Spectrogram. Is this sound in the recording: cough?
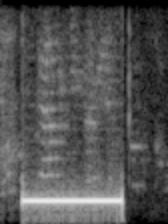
no

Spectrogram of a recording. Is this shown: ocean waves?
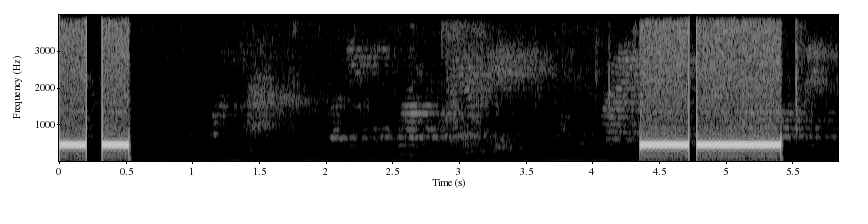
no

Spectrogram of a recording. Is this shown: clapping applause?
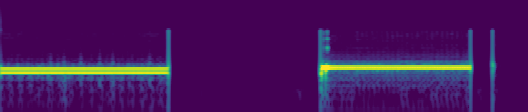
no

